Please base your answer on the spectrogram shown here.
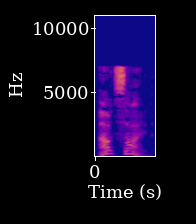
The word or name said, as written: outside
